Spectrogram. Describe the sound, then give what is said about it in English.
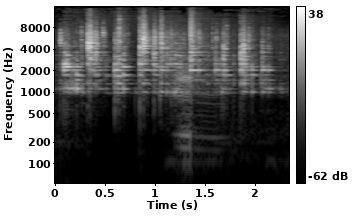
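A chicken leg bone rattles and clatters hollowly inside a metal frying pan, a quick run of sharp clinks and knocks tumbling irregularly for a couple of seconds with no talking. “Bones that bone sure sound hollow in that frying pan.”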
